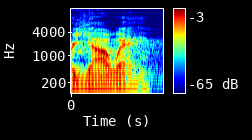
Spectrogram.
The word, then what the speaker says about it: Yahweh: In Hebrew, the way you'd pronounce this is either two ways. You can do it either way, V'yavah or Yahweh.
